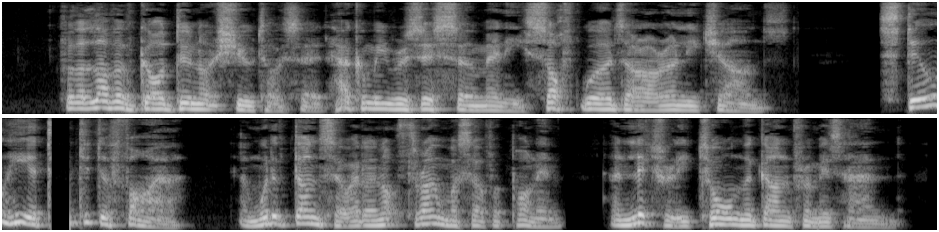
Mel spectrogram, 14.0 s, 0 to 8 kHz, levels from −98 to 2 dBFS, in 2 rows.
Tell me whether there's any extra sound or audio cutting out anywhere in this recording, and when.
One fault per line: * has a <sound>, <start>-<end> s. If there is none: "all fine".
* has a dropout, 7.4-7.5 s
